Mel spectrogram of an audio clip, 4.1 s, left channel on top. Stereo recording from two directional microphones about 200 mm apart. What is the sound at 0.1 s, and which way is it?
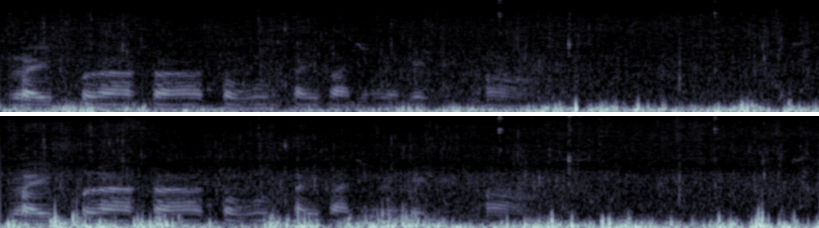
Speech, 30° right (ahead or behind).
